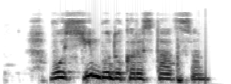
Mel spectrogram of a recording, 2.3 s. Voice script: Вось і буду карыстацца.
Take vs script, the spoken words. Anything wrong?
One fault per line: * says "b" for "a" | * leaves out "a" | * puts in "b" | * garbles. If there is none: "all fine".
all fine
